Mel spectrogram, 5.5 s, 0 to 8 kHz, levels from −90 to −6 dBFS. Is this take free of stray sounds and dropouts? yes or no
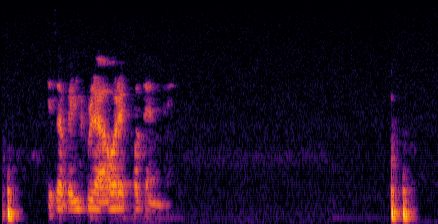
yes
